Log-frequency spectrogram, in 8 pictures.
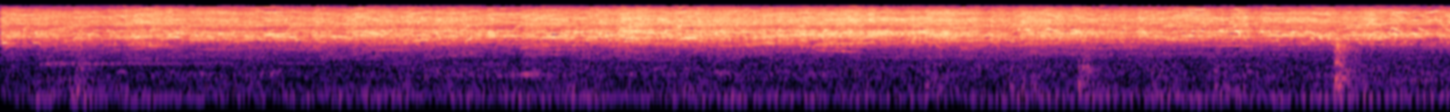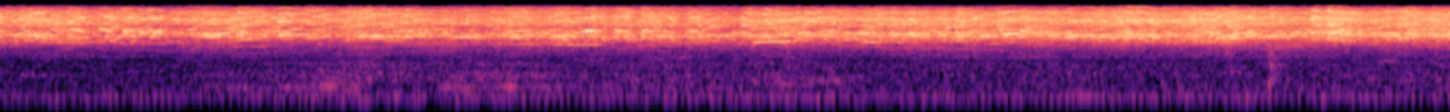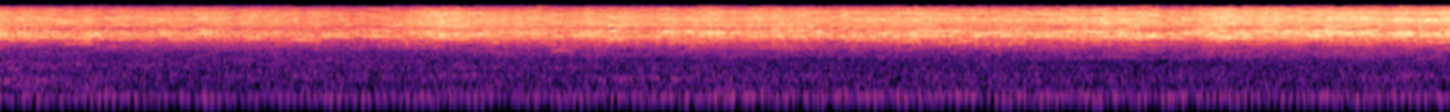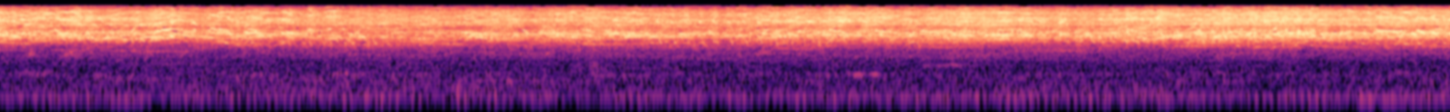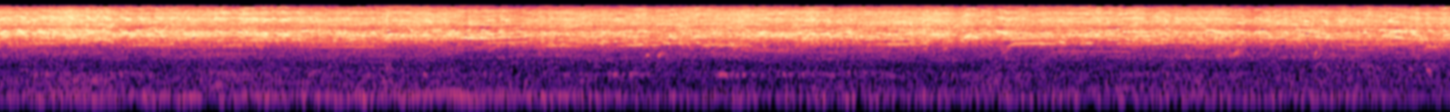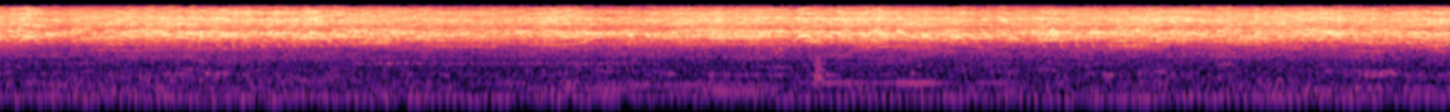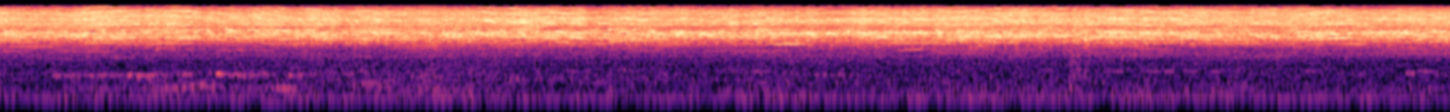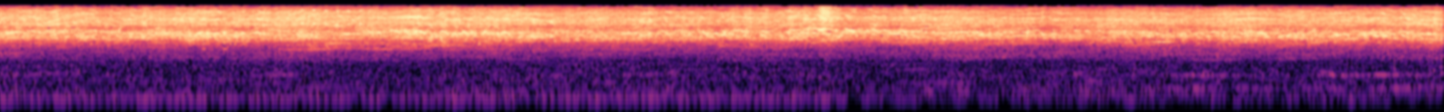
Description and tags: Flocks of Birds
Flock of birds arriving to the trees of the town square at sunset.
